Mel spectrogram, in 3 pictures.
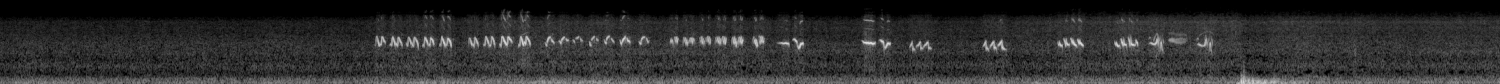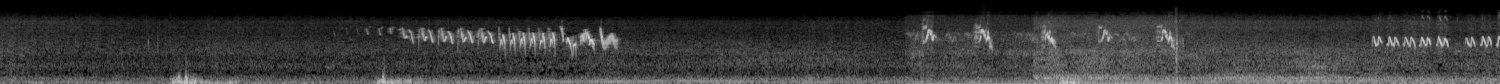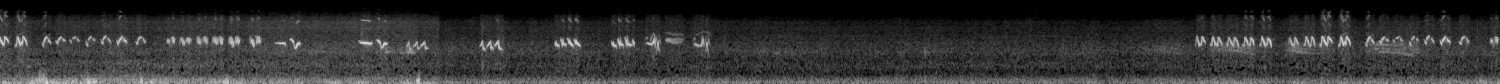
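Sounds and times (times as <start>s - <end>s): low background rumble: 23.9s - 34.8s
small bird trilling: 24.1s - 27.0s, 28.7s - 33.0s.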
